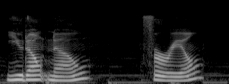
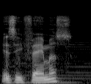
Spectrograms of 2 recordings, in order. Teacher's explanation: there's a rising intonation in you don't know for real and also in is he famous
